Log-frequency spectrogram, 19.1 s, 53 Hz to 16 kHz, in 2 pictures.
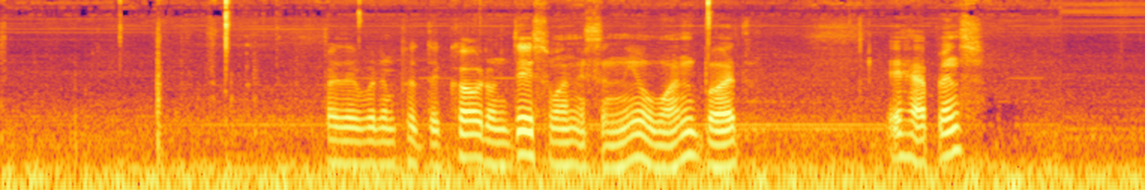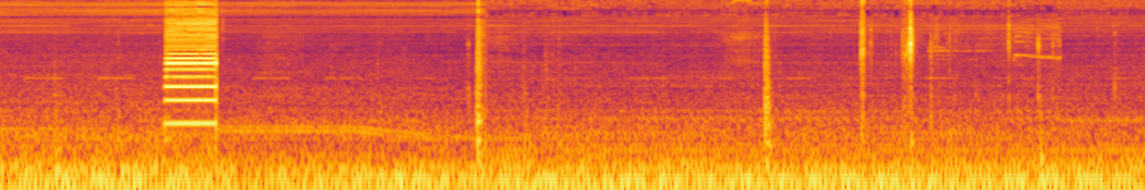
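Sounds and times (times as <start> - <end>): steady low rumble: 0.0 - 19.0
loud electronic beep: 10.9 - 11.4.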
